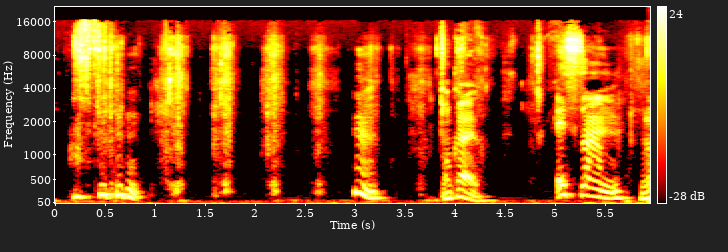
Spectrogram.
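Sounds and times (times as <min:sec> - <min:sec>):
speech: 0:00.2 - 0:01.3, 0:03.1 - 0:04.4, 0:05.0 - 0:05.9
crunching on ranch-flavored tortilla chips: 0:00.2 - 0:05.0.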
